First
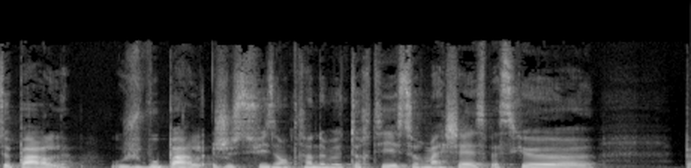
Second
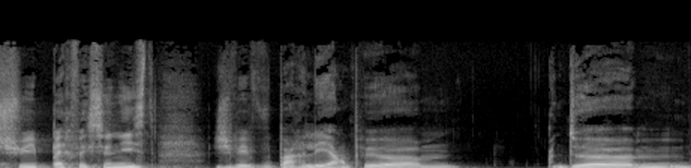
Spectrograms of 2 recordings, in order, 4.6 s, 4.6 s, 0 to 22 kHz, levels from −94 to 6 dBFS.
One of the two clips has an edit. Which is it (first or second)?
second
